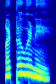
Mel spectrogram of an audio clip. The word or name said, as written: ಅಟವಣೆ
